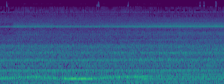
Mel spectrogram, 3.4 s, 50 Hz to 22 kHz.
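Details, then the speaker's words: Restored Cadet three-phase grinder, 208 V motor run off 240 V supply, at about 20-something hertz on minimum with load on: even, steady motor hum with faint high whine, no wobble, rubbing or rattle; runs smooth. "Nice and smooth. There's 20 something hertz."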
